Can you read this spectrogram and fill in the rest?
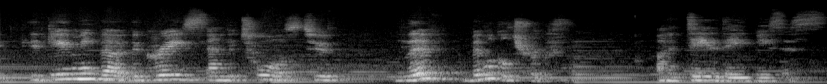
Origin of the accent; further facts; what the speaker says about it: Dominican Republic; I am from the Dominican Republic.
